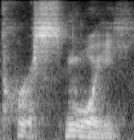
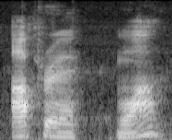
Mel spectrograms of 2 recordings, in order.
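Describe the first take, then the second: First: It is said with an American pronunciation. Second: It is said with a French-style pronunciation.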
